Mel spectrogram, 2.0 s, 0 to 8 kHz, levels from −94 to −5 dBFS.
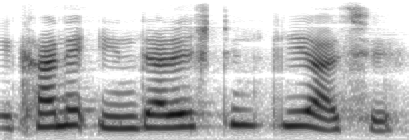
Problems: none marked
